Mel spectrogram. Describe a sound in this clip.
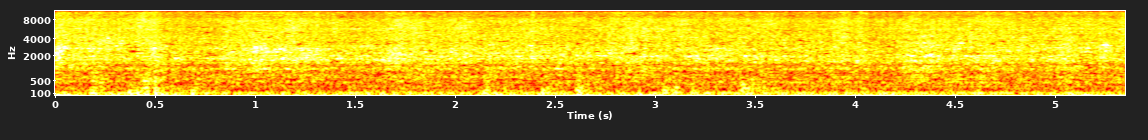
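A wooden spoon scrapes and stirs against a metal pan.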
